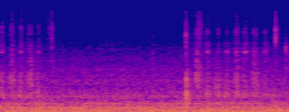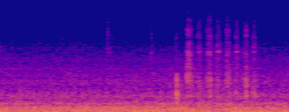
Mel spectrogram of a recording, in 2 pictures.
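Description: Poker-chip scratcher scraping the coating off a paper scratch-off lottery ticket, in three short bursts of quick strokes a couple of seconds apart.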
